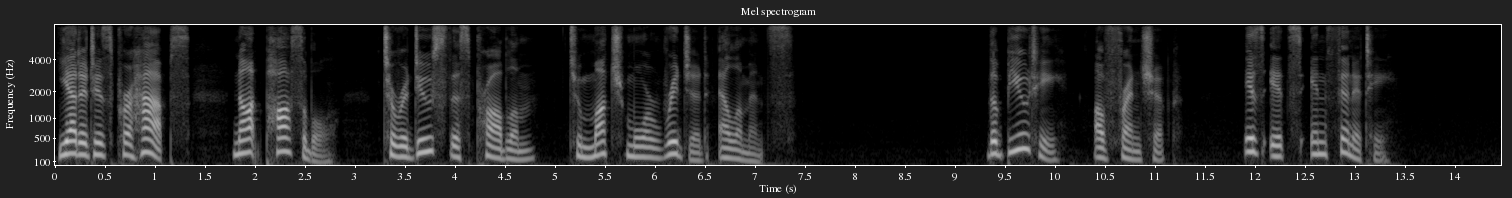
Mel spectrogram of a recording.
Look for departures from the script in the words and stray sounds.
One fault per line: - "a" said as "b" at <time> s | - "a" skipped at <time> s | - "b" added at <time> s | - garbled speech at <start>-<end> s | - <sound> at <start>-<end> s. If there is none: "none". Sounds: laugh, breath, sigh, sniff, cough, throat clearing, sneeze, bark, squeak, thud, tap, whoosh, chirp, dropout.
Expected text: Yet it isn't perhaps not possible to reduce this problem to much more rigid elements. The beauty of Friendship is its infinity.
- "isn't" said as "is" at 0.4 s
